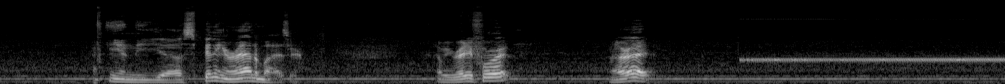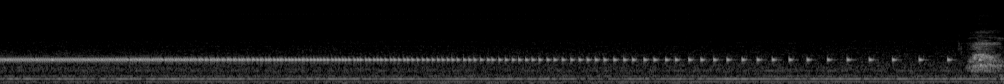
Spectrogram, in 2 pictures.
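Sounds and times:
spinning name wheel ticking: 14.1s - 19.7s.

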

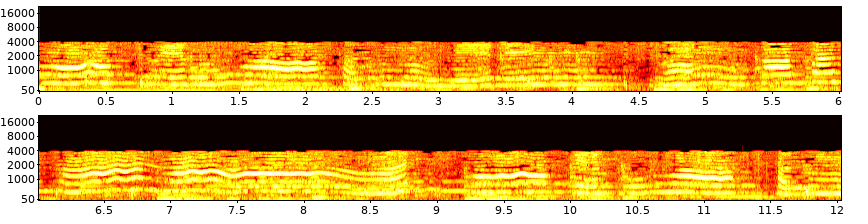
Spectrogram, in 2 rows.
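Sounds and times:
instrumental accompaniment: 0.0s - 12.0s
woman singing film song: 0.0s - 12.0s.

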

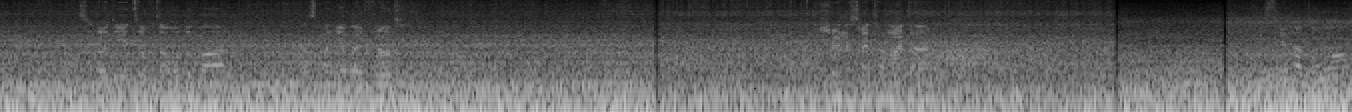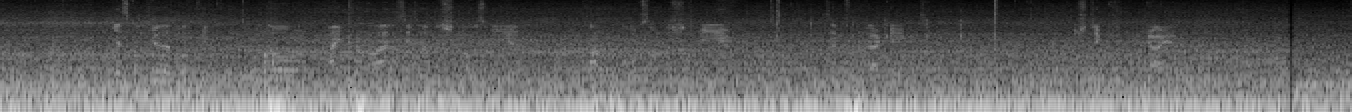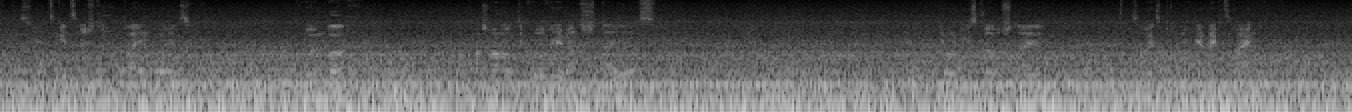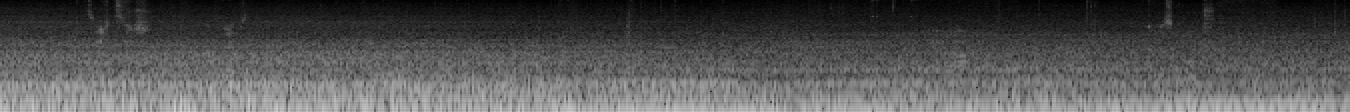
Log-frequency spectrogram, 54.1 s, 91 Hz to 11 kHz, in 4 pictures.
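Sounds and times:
car cabin road and engine noise: 0.0s - 54.0s.

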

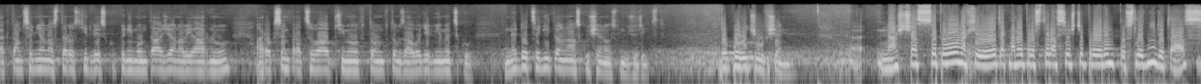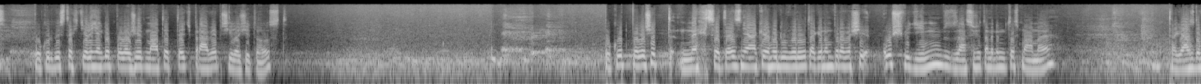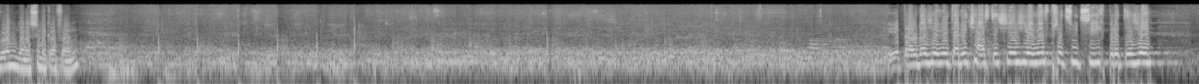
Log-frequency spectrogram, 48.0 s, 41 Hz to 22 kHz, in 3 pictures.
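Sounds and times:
audience talking quietly: 8.3s - 11.8s, 32.8s - 44.0s
footsteps on wooden floor: 34.1s - 38.6s.

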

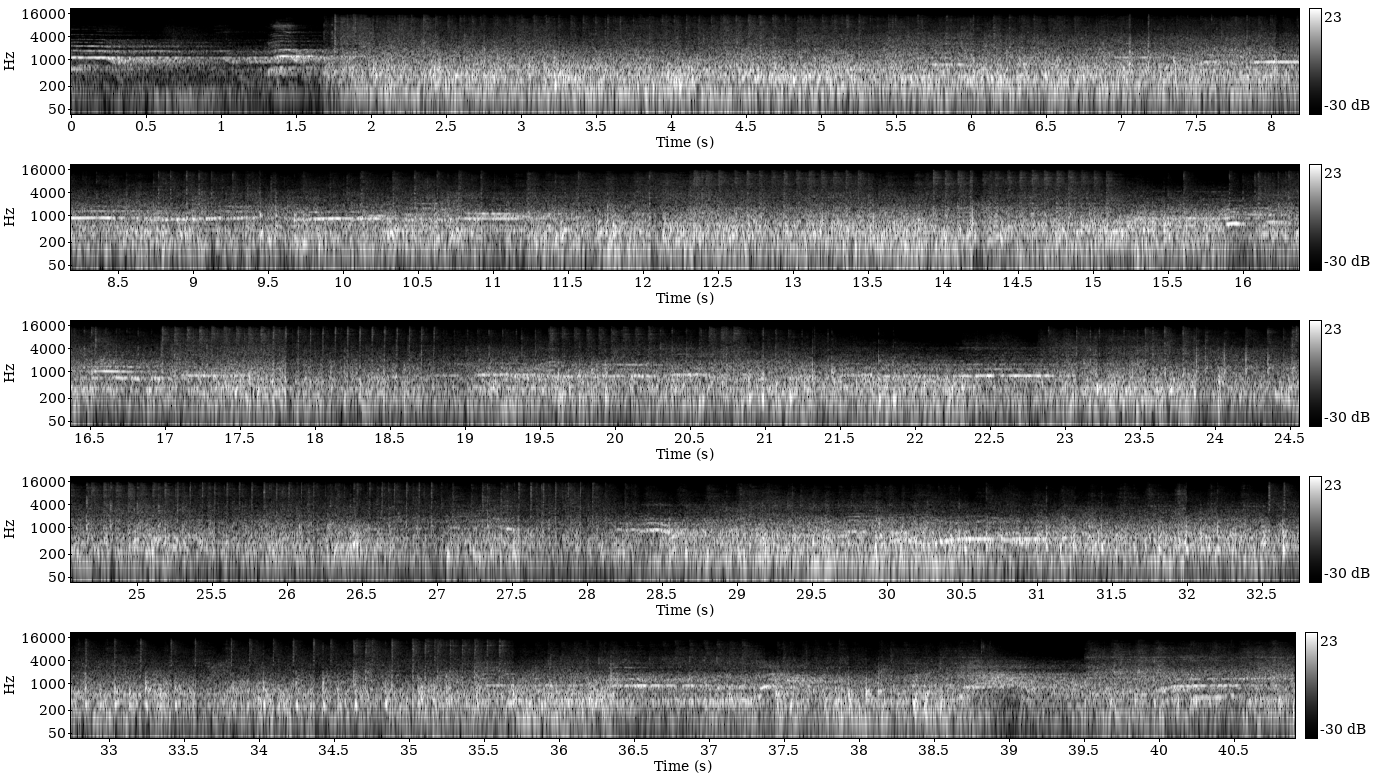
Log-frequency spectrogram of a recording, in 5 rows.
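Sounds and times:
people shouting: 0.0s - 40.9s
paintball markers firing: 1.7s - 38.9s.

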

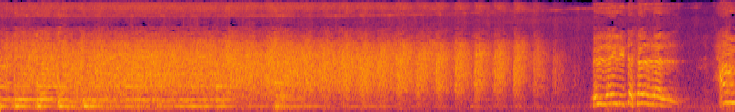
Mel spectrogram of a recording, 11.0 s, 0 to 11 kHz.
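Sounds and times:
background music with low note: 0.0s - 5.5s
audience applauding: 0.0s - 8.6s.

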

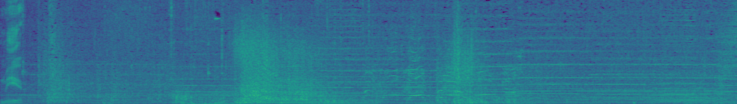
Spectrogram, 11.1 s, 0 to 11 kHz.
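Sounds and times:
heavy rain pouring: 0.0s - 11.0s
low rumble of thunder: 0.4s - 11.0s.

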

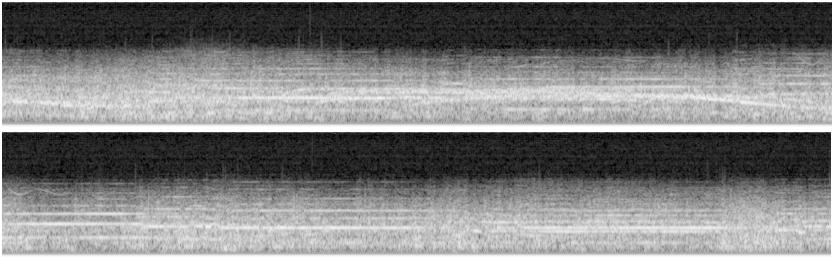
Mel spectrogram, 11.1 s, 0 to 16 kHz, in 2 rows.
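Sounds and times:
audience cheering: 0.0s - 11.0s.

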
